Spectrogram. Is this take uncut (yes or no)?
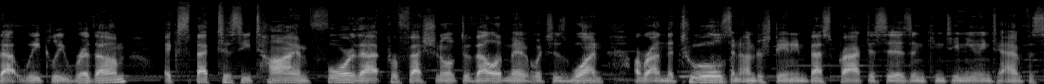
no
